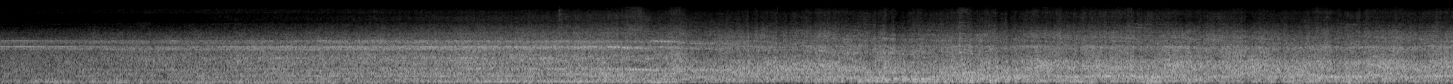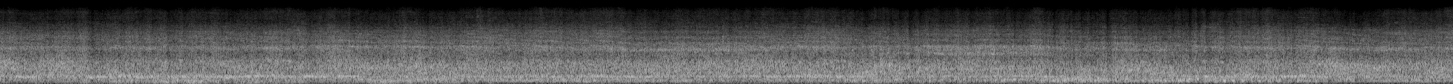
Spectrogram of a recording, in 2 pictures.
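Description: Diesel freight locomotive hauling an intermodal container train through a station at speed: a steady high whine as the locomotive approaches, ending about six seconds in as it passes, then the long string of container wagons rumbling and clattering over the rail joints.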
